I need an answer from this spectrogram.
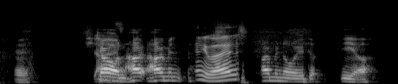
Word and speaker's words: Hominoidea: Go on, Anyways, hominoid ear. Hominoidea. I actually think that's how you say it.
